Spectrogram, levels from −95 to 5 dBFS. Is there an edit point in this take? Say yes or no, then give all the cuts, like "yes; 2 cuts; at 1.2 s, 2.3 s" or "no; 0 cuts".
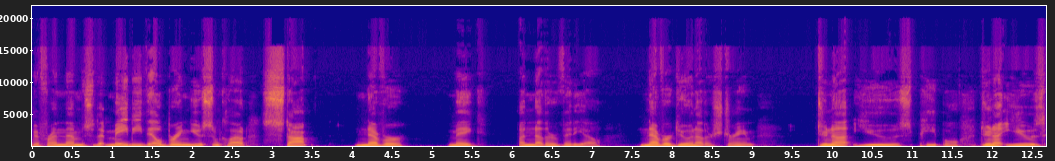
no; 0 cuts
